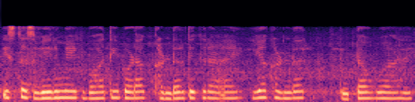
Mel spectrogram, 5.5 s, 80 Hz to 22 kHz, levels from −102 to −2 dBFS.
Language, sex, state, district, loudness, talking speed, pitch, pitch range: Hindi, female, Uttar Pradesh, Lalitpur, -16 LUFS, 175 wpm, 235 Hz, 225-245 Hz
